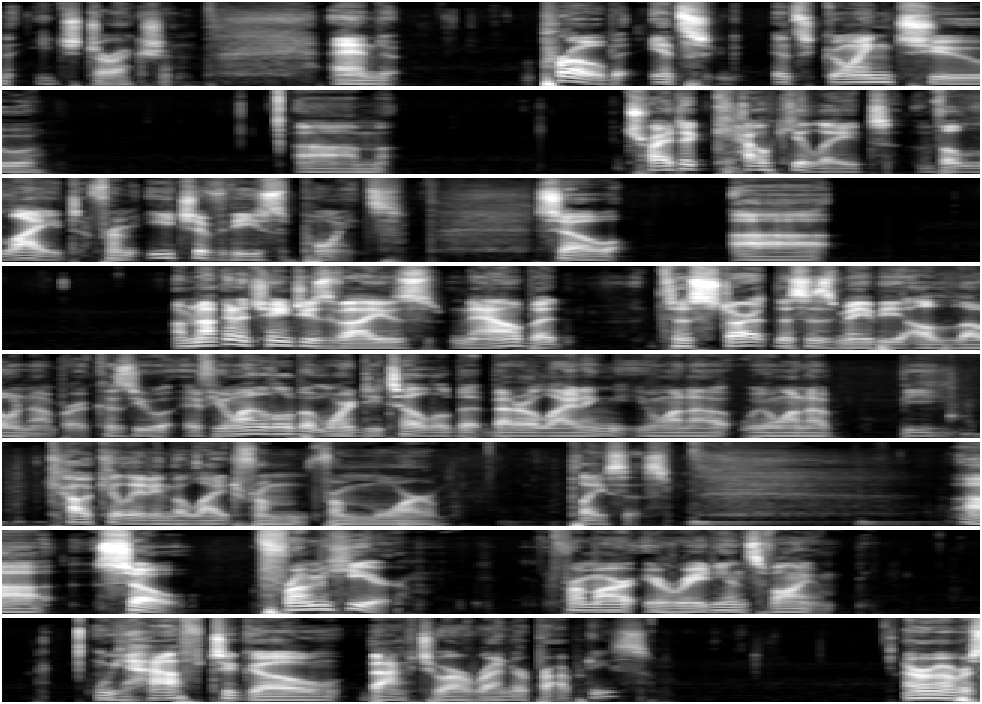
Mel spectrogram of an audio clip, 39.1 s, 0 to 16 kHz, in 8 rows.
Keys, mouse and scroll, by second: 33.1 click, 36.6 click.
